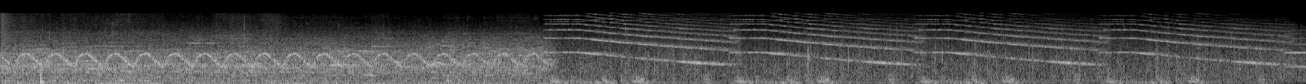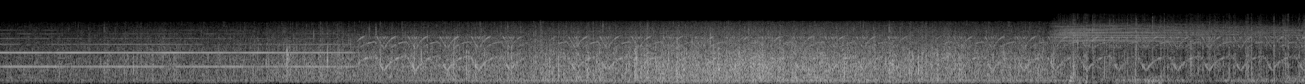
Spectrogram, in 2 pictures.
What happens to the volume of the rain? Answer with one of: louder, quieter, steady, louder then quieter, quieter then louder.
louder.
